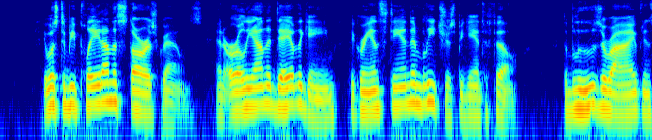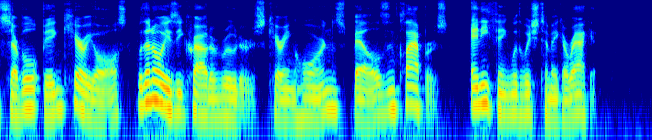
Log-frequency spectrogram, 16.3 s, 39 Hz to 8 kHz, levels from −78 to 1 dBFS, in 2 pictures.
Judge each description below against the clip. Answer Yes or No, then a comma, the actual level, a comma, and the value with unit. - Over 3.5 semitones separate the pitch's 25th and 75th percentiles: Yes, average, 5.2 semitones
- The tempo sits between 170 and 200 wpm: Yes, average, 180 wpm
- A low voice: Yes, low, 120 Hz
